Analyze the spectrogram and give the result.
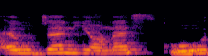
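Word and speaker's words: Eugen Ionescu: the first one uh eugenio nesco this is the pronunciation in romanian but because he lived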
